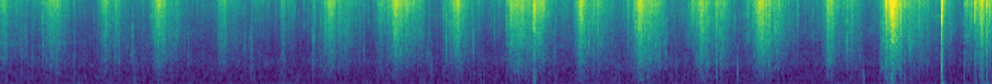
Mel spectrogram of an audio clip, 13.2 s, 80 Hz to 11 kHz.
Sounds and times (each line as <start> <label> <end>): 0.0 walking over a forest floor covered in leaves and twigs 13.2
9.4 Birds 13.2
